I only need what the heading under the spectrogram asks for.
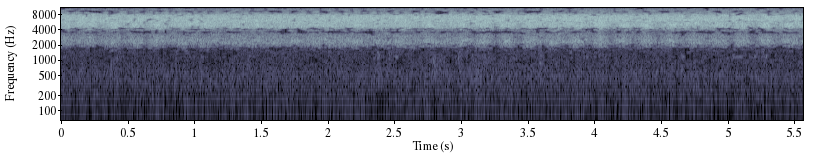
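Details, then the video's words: Cicadas buzzing in forest trees: a dense, steady, high-pitched electric drone with no breaks, faint rapid pulsing within the hum, holding at an even loudness throughout. "Ambient Cicada Sounds"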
